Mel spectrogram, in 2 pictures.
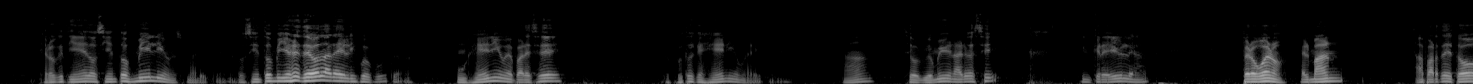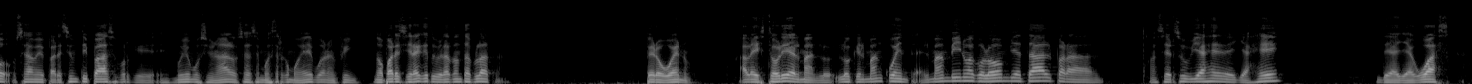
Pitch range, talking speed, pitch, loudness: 105-135 Hz, 180 wpm, 120 Hz, -33 LUFS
